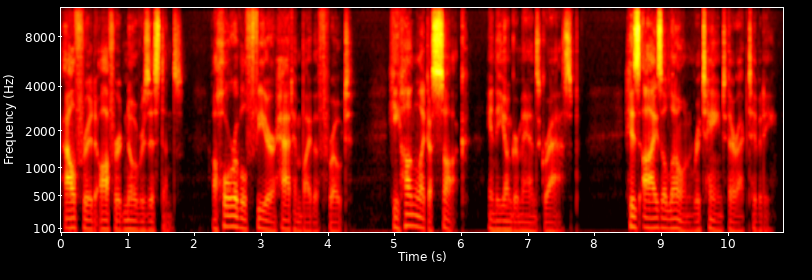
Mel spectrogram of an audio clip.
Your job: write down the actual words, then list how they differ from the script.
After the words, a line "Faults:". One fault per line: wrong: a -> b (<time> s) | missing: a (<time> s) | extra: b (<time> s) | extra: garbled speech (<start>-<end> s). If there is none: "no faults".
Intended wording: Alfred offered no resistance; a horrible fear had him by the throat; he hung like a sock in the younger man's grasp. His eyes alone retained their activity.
Alfred offered no resistance; a horrible fear had him by the throat; he hung like a sock in the younger man's grasp. His eyes alone retained their activity.
Faults:
no faults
